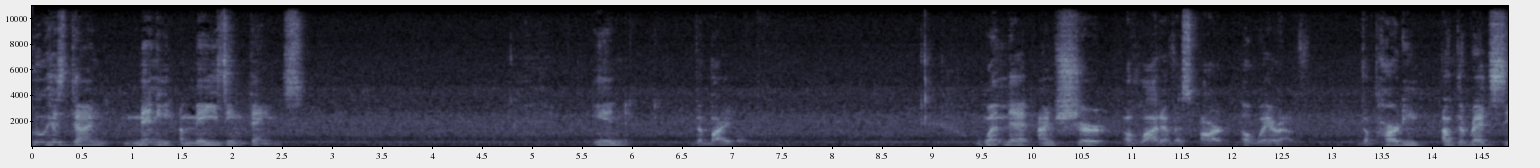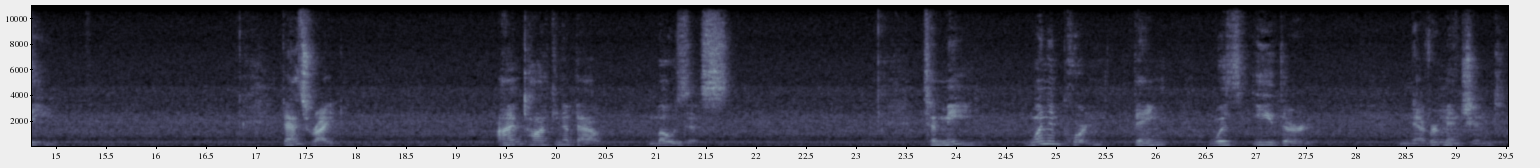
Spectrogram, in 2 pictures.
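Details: Adult man who identifies as a person who stutters, with a son who also stutters; stuttering.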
